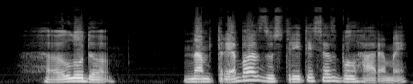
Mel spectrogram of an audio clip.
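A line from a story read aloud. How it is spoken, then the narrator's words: Sharp interruption. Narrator (Ukrainian): різко урвав Бекмена містер Кравч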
